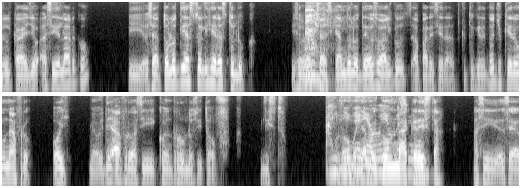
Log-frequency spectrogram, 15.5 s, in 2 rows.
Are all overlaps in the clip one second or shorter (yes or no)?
no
